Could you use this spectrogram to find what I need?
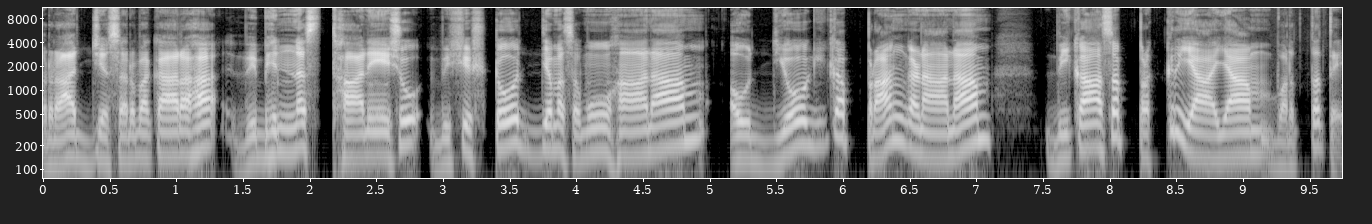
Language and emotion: Sanskrit, neutral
